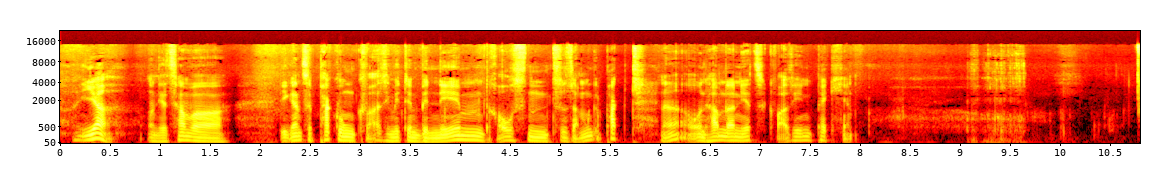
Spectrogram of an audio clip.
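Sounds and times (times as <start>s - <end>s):
speech: 0.2s - 8.0s
slurping hot tea: 9.0s - 10.0s
small mouth and swallowing sounds: 9.0s - 10.7s.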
